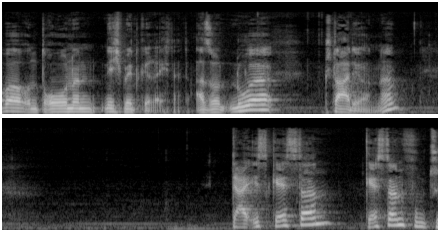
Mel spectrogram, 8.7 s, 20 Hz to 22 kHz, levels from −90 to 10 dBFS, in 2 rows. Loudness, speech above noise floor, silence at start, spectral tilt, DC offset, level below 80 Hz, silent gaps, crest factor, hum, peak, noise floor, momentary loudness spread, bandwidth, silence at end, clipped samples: -20 LUFS; 35 dB; 0 s; -5 dB/octave; under 0.1%; -54 dBFS; none; 16 dB; none; -6 dBFS; -54 dBFS; 13 LU; 15.5 kHz; 0 s; under 0.1%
